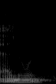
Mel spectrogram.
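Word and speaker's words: قانون: I don't know about you, but I hear the Oud and the Qanun. Halab, they say Anun. They don't pronounce the Qaf. They say Anun.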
